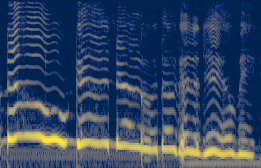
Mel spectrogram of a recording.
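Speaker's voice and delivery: very high whiny begging, slowing at the end; hammed-up high wailing plea; desperate pleading. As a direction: beg in a squeaky put-on voice. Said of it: "acted quarrel, pleading".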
